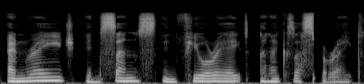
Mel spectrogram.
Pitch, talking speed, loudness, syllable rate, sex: 135 Hz, 80 wpm, -21 LUFS, 4.9 syllables/s, male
